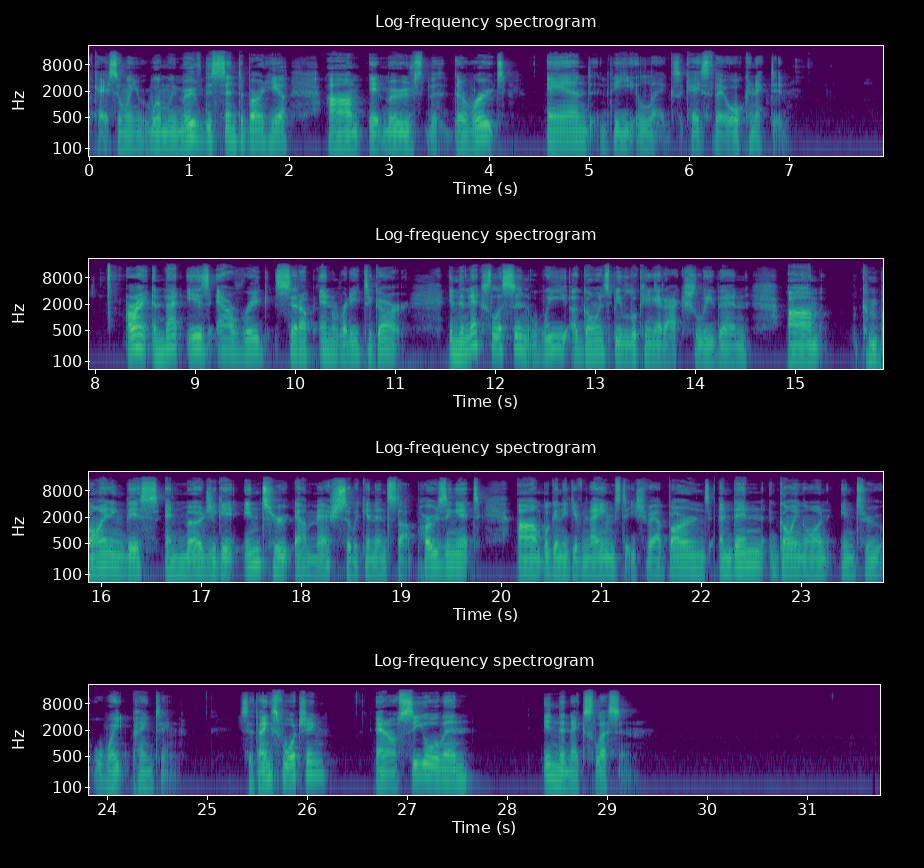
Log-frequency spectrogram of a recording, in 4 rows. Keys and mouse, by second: 7.0 right click, 11.8 shift+middle click.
